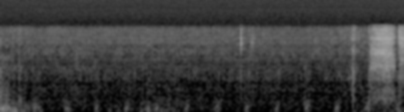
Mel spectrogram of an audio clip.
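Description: Near silence: faint room tone with a few soft, irregular low thumps.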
